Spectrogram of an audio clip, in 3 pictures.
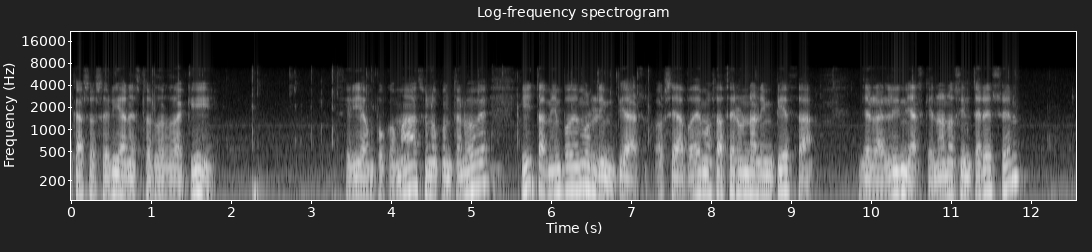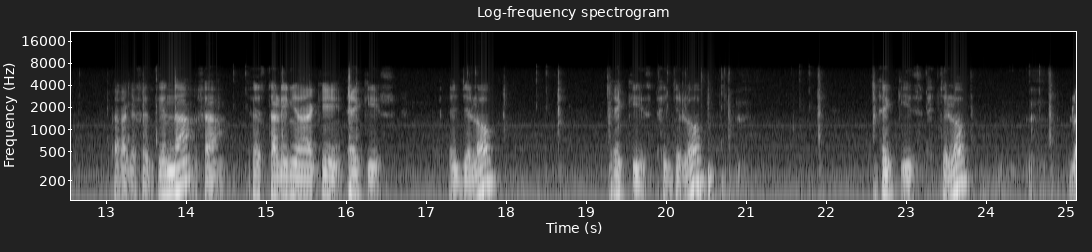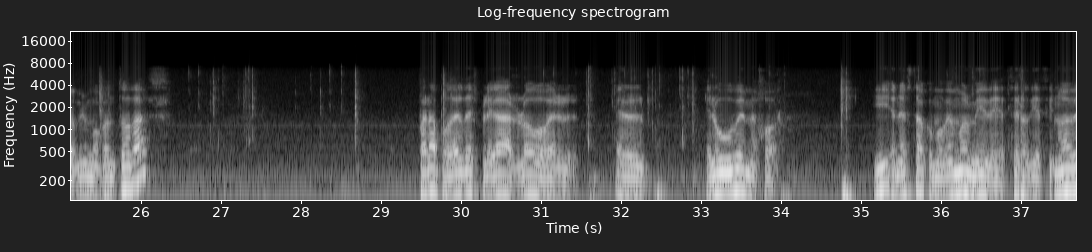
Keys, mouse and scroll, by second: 0.5 right click, 1.5 shift+right click, 2.4 middle click, 3.4 shift+middle click, 5.4 alt+right click, 6.4 shift+middle click, 6.8 middle click, 8.5-12.0 drag, 13.4 a, 14.7 alt+right click, 16.1 x, 18.5 alt+right click, 20.4 shift+middle click, 21.7 right click, 22.7 x, 24.6 alt+right click, 25.5 x, 27.1-27.4 shift+middle drag, 28.4 alt+right click, 29.8 x, 31.6-32.0 shift+middle drag, 32.6 shift+middle click, 33.9-34.7 right drag, 34.7 KP_Decimal, 36.2 shift+middle drag.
